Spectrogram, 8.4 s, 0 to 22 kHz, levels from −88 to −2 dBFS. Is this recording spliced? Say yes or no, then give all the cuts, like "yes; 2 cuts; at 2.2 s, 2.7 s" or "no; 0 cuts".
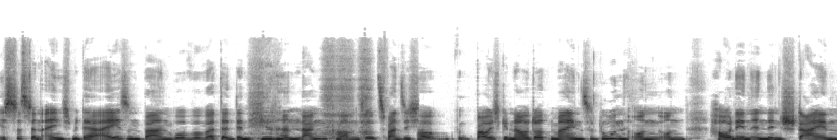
yes; 2 cuts; at 4.2 s, 6.3 s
